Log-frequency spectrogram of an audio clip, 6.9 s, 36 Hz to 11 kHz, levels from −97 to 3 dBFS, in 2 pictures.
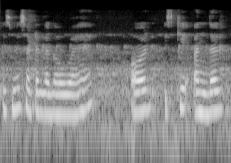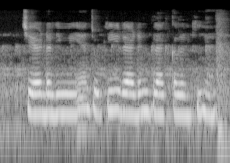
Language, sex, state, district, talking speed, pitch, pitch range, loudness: Hindi, female, Uttar Pradesh, Shamli, 165 wpm, 215 Hz, 205-230 Hz, -14 LUFS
